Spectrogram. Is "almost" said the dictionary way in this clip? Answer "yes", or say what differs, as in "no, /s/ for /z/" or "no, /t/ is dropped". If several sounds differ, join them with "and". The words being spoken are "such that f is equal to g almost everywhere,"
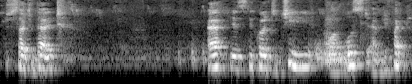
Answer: no, /n/ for /l/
